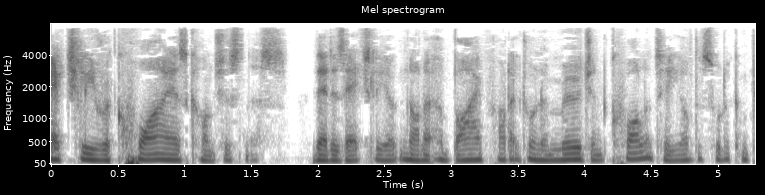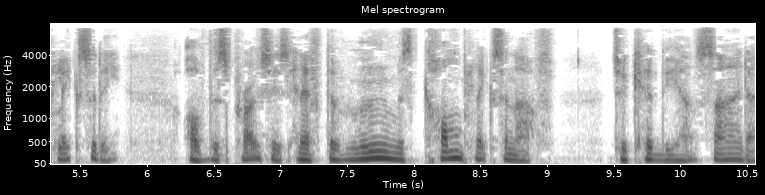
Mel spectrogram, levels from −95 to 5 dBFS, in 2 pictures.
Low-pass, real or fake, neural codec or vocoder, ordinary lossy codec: 7.2 kHz; real; none; MP3, 32 kbps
